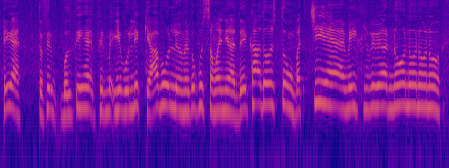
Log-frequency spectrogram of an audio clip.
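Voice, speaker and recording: A man's voice: high voice, fairly even intonation, a little fast, slight background noise. A man casually reading out a chat and adding teasing, playful comments as a YouTuber. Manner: playful, teasing, reads chat lines aloud.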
